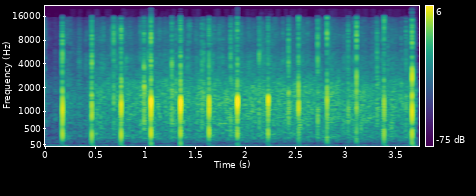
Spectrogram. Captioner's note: audience applauds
